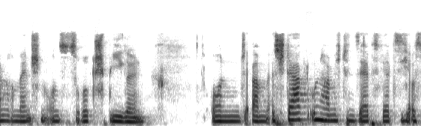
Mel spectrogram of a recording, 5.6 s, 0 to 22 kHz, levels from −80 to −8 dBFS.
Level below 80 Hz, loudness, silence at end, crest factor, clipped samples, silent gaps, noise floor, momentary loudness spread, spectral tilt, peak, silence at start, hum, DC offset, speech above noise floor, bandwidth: -40 dBFS; -21 LUFS; 0 s; 16 dB; under 0.1%; none; -51 dBFS; 7 LU; -5.5 dB/octave; -4 dBFS; 0 s; none; under 0.1%; 31 dB; 7.8 kHz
